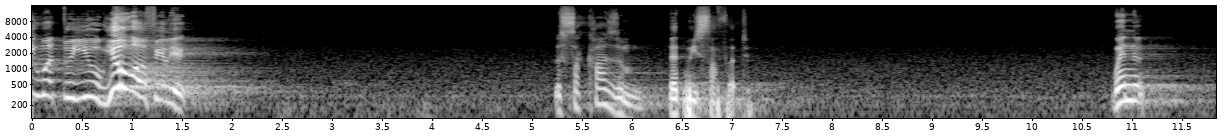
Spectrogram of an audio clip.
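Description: An elderly man speaks slowly and with emphasis into a microphone, with pauses, in an echoing hall.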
